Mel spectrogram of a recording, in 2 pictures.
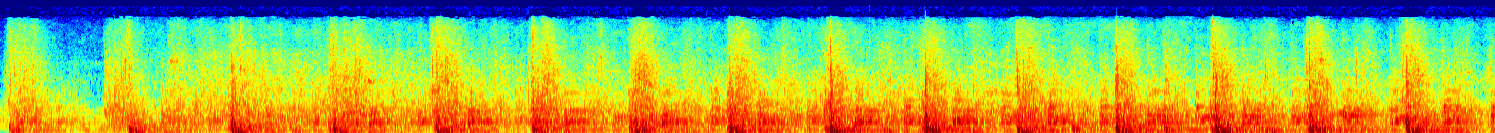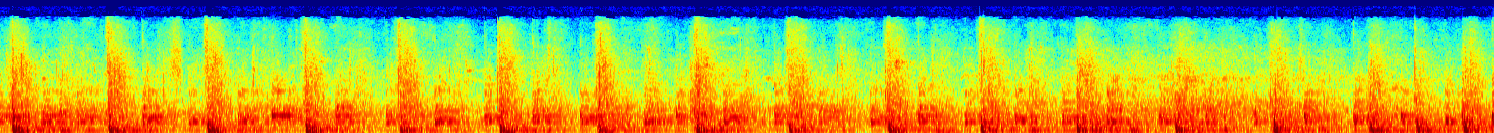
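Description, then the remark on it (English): Feet stomp steadily on a floor in a stomp, lift, place exercise with the right then the left foot, a long run of dull, heavy thuds landing roughly twice a second in an even rhythm, with faint voices underneath. “Now with the left, stomp, lift, place. Stomp, lift, place.”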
